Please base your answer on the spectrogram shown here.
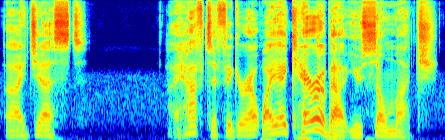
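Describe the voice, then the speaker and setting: A man playing a charismatic, flustered king of hell as a boyfriend in an ASMR roleplay audio drama, with a theatrical, halting delivery. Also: medium pitch, expressive, dry recording, lightly acted. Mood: exasperated, lovestruck. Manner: theatrical, hesitant stammering, exasperated sighs.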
